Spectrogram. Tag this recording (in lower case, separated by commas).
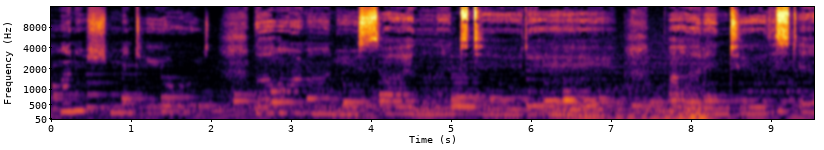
lullaby, music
